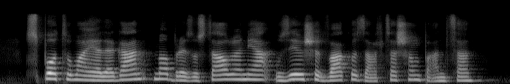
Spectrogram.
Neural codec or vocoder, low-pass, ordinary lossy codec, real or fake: codec, 24 kHz, 0.9 kbps, WavTokenizer, large speech release; 10.8 kHz; none; fake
